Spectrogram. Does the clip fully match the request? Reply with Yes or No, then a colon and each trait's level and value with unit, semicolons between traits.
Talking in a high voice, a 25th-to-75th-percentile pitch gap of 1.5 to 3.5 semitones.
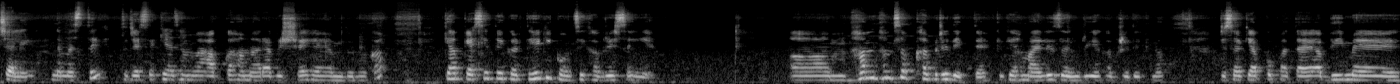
No: high, 210 Hz; wide, 5.4 semitones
